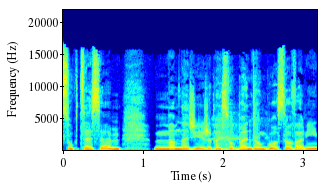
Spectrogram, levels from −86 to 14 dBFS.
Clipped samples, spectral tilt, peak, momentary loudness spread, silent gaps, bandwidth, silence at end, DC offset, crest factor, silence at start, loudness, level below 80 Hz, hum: under 0.1%; -4.5 dB/octave; -2 dBFS; 4 LU; none; 16.5 kHz; 0 s; under 0.1%; 14 dB; 0 s; -16 LUFS; -56 dBFS; none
